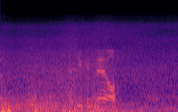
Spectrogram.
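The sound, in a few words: strong wind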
